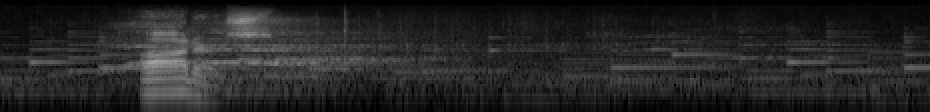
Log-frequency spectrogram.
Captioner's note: cheers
